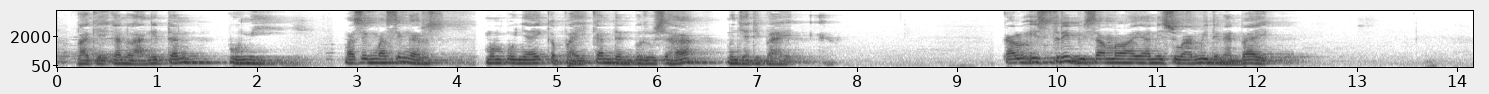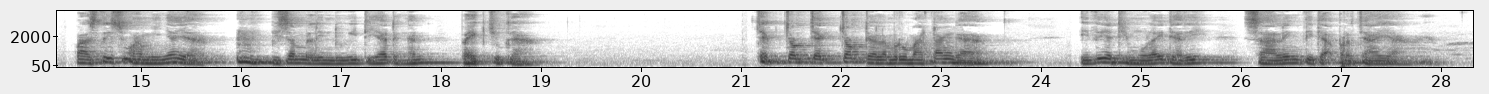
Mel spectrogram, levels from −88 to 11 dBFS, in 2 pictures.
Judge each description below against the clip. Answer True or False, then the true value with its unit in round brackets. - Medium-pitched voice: True (145 Hz)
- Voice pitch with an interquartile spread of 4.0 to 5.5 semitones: False (2.8 semitones)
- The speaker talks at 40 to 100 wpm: True (85 wpm)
